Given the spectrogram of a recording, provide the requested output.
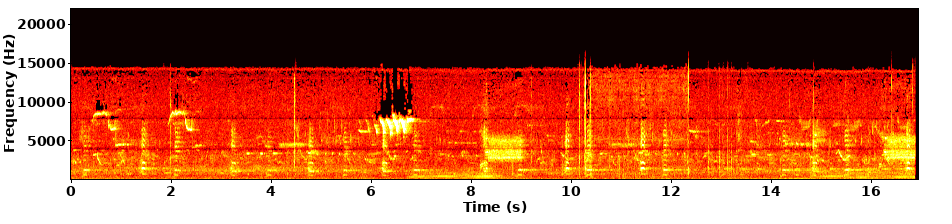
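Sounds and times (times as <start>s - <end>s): small birds chirping: 0.0s - 16.9s
bird honking call: 3.2s - 12.3s, 13.4s - 16.9s
low steady rumble: 4.8s - 16.9s
high bird trill: 6.0s - 10.7s, 13.4s - 16.9s.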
